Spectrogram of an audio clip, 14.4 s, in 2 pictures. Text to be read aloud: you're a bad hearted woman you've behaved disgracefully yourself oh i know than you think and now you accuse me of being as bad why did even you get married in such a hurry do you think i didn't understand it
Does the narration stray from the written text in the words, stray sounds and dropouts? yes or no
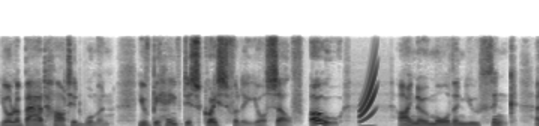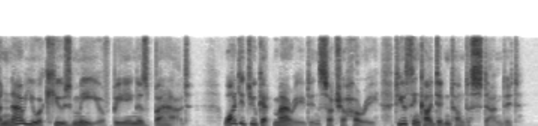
yes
